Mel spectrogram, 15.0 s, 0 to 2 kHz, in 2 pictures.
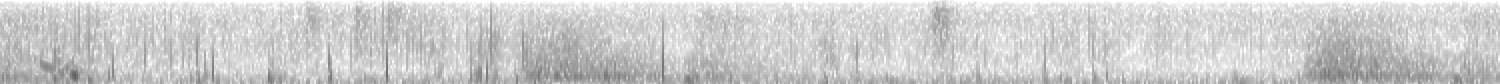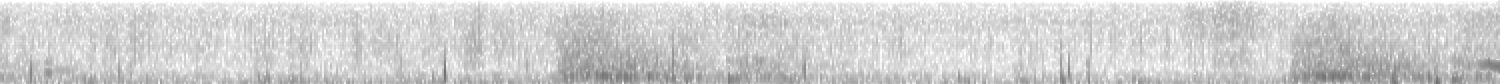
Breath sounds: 2.54-3.34 s: inhalation
3.42-4.21 s: exhalation
6.49-7.29 s: inhalation
7.30-8.10 s: exhalation
10.34-11.14 s: inhalation
11.14-11.73 s: exhalation
13.98-14.76 s: inhalation

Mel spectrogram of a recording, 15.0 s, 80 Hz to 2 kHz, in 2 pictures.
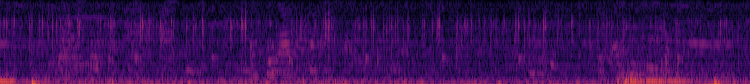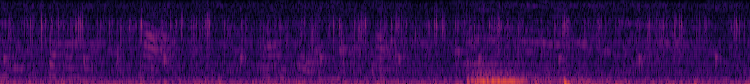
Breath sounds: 6.08-7.44 s: inhalation
6.24-6.96 s: wheeze
12.16-12.84 s: wheeze
12.16-13.50 s: inhalation

